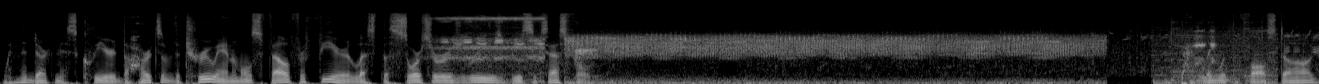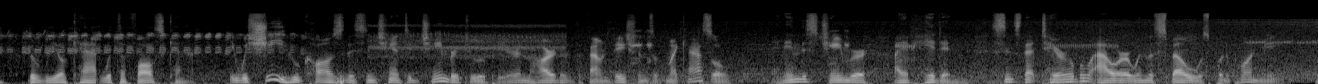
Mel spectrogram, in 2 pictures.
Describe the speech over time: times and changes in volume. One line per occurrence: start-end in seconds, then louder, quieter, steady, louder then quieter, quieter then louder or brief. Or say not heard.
0.0-6.0 steady
11.7-26.3 steady.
